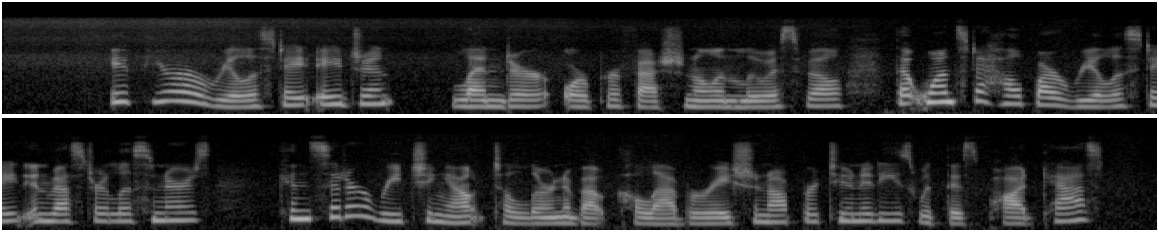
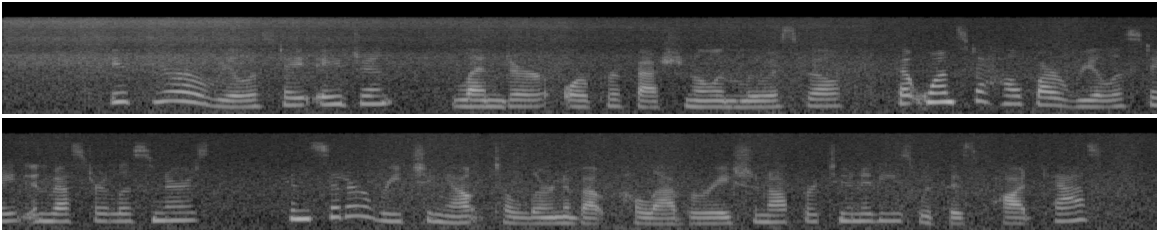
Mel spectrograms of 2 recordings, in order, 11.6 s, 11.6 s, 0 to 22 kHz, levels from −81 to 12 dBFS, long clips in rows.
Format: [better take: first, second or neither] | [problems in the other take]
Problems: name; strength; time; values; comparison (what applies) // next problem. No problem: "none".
first | hiss; loud; throughout; 4 dB below the speech; faint in the first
